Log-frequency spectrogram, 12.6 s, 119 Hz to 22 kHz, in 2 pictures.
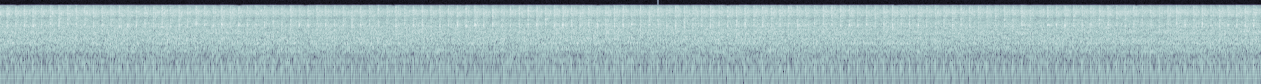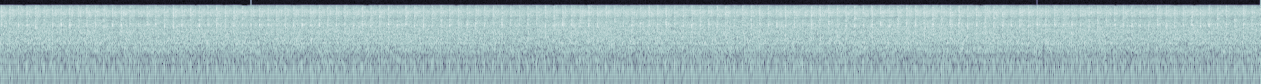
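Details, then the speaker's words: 2014 Husqvarna HU700F self-propelled mower with a Honda GCV160 engine, bought as-is, fresh gas in a previously empty tank, no carb cleaning: starts right up with a loud, constant, even drone and no surging or knocking. Normal running. "but yeah man it's a Honda starts right up the only thing we're really going to have to do to this I think is clean it really well because it's got a lot of gunk especially down around the engine"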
